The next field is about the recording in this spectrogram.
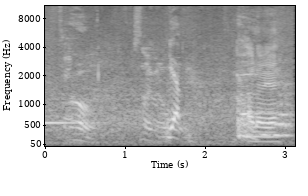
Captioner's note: hums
